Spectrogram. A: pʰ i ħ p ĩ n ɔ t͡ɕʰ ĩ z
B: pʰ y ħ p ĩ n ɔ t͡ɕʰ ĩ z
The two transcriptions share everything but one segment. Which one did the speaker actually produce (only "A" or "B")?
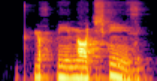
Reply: B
